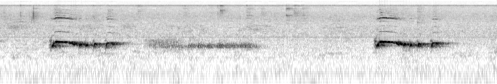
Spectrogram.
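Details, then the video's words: Local zebra dove singing actively: a bright, slightly rising coo note followed by a softer, lower sustained purr, then the bright coo returns about three seconds later. "hitungan detik perkutut cepat bunyi atau gacor"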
